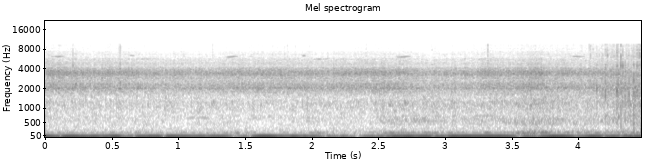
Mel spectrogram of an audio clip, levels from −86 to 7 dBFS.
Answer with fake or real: real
